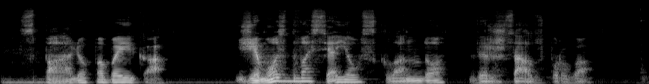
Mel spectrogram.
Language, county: Lithuanian, Telšiai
